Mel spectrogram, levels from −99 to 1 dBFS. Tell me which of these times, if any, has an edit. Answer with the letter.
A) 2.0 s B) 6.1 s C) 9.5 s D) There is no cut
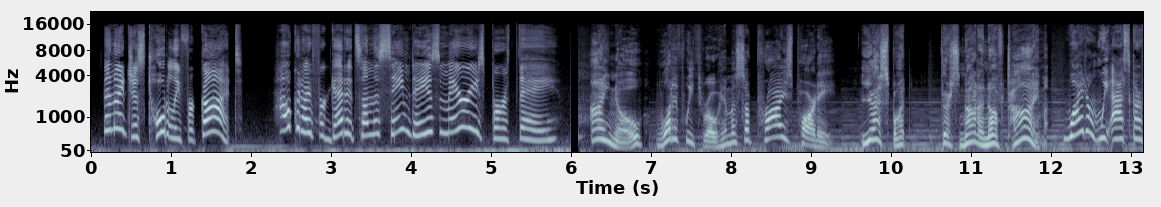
B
